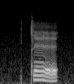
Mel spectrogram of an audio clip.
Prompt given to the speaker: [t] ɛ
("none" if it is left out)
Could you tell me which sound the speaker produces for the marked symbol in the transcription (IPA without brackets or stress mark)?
t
